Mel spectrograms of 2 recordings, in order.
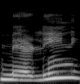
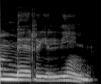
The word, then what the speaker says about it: Marilyn: مدل آمریکاییش هست مرلین یا گاهی اوقات حتی مریلین که گفتنش راستش یکم برای من سخته، و مدل بریتانیاییش هست مرلین.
